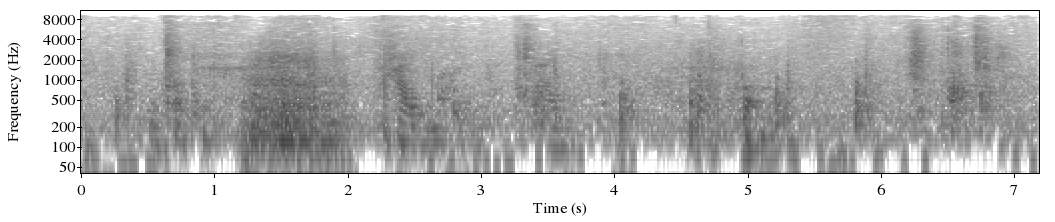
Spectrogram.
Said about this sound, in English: I'm going to push that chair out so I can see you guys.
